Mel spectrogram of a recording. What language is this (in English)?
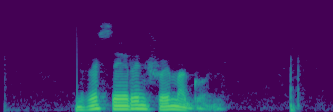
Taita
